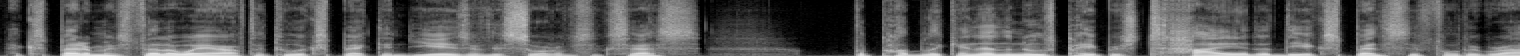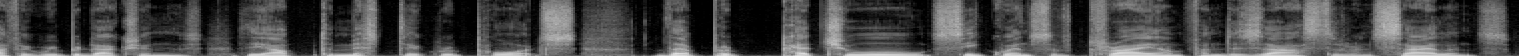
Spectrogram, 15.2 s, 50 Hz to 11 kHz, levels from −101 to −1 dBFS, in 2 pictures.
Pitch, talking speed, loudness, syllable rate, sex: 115 Hz, 140 wpm, -18 LUFS, 5.1 syllables/s, male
